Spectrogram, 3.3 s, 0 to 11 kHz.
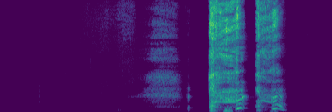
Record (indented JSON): {
  "cough_length": "3.3 s",
  "cough_amplitude": 32538,
  "cough_signal_mean_std_ratio": 0.32,
  "survey_phase": "beta (2021-08-13 to 2022-03-07)",
  "age": "18-44",
  "gender": "Female",
  "wearing_mask": "No",
  "symptom_cough_any": true,
  "symptom_sore_throat": true,
  "smoker_status": "Never smoked",
  "respiratory_condition_asthma": true,
  "respiratory_condition_other": false,
  "recruitment_source": "REACT",
  "submission_delay": "2 days",
  "covid_test_result": "Negative",
  "covid_test_method": "RT-qPCR",
  "influenza_a_test_result": "Negative",
  "influenza_b_test_result": "Negative"
}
